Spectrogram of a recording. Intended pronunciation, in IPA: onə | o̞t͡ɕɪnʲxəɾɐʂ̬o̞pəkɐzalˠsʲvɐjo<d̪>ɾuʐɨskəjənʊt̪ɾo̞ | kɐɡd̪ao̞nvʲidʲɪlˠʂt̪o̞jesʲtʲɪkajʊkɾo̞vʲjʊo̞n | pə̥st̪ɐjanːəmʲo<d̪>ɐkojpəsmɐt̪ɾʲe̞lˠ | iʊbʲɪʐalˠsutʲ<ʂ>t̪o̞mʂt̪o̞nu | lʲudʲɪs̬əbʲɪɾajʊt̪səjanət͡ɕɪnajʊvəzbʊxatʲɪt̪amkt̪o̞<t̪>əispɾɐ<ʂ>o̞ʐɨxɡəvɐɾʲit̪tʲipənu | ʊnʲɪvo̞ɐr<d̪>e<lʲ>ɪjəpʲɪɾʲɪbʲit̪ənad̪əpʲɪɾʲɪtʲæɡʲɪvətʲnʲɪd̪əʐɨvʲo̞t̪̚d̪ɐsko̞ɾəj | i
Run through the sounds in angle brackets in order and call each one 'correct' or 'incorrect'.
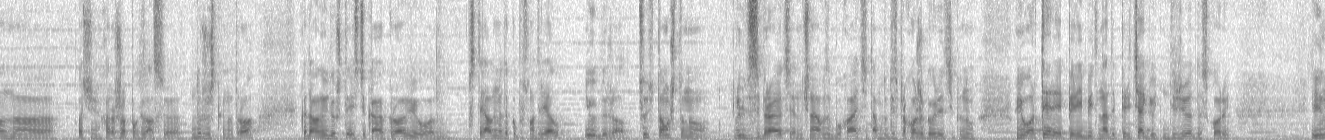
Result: correct, incorrect, incorrect, correct, incorrect, incorrect, incorrect

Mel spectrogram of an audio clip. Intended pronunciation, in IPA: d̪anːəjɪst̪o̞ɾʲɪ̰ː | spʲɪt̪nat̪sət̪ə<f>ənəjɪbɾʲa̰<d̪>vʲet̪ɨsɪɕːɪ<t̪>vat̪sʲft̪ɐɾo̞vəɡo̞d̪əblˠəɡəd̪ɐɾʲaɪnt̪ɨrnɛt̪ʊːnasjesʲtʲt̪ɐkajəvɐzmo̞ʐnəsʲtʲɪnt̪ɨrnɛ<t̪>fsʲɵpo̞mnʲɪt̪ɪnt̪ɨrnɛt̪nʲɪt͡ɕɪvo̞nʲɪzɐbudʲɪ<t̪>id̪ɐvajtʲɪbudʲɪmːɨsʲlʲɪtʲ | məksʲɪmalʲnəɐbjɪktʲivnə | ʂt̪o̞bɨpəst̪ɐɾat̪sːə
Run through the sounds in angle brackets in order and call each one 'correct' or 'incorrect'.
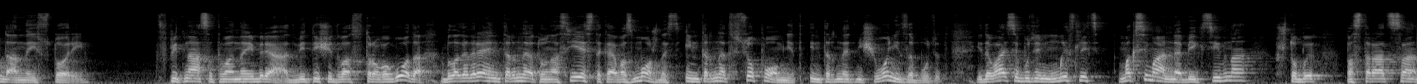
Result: incorrect, correct, incorrect, correct, correct

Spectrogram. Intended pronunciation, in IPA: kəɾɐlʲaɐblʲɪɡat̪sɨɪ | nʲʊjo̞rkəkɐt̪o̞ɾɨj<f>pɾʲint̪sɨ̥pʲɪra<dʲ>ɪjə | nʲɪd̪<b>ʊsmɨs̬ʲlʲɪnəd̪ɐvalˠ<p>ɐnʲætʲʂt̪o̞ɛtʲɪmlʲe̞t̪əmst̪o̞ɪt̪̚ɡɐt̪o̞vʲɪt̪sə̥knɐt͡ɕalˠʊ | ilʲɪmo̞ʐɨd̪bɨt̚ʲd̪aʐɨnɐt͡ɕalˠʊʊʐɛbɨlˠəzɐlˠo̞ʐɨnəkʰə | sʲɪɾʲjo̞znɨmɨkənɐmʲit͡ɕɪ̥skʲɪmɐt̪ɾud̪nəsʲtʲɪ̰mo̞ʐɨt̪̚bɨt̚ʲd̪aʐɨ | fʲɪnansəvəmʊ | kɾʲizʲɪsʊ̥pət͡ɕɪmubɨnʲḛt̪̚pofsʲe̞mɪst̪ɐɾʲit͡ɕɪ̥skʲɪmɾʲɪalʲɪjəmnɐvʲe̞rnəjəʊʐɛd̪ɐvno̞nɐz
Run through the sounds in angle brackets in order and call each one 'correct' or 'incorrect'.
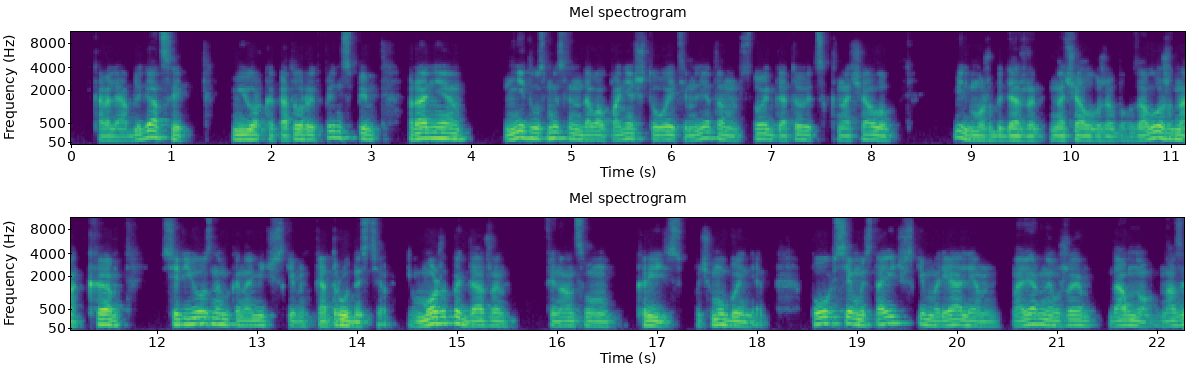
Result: correct, incorrect, incorrect, correct

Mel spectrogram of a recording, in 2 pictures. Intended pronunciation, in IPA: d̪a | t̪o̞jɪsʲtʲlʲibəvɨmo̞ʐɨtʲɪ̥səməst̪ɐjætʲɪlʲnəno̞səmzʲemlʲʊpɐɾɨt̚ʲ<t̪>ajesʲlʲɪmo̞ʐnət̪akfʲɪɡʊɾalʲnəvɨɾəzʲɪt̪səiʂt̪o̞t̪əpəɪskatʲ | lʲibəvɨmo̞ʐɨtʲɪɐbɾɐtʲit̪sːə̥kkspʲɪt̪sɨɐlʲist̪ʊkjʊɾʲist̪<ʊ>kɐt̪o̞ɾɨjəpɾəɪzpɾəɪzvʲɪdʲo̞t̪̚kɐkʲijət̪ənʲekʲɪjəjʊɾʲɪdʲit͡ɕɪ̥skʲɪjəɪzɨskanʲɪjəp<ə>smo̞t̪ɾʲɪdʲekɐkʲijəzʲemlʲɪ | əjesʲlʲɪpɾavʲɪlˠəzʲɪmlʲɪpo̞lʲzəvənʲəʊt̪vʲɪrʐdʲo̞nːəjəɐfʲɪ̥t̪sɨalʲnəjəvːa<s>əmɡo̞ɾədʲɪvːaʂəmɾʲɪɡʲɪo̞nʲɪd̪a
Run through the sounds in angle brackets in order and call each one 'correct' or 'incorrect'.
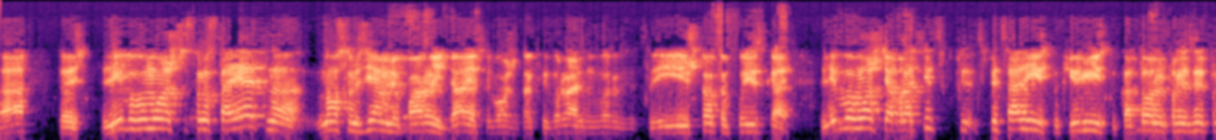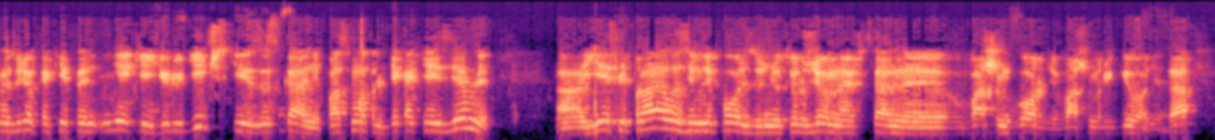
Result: incorrect, correct, incorrect, incorrect

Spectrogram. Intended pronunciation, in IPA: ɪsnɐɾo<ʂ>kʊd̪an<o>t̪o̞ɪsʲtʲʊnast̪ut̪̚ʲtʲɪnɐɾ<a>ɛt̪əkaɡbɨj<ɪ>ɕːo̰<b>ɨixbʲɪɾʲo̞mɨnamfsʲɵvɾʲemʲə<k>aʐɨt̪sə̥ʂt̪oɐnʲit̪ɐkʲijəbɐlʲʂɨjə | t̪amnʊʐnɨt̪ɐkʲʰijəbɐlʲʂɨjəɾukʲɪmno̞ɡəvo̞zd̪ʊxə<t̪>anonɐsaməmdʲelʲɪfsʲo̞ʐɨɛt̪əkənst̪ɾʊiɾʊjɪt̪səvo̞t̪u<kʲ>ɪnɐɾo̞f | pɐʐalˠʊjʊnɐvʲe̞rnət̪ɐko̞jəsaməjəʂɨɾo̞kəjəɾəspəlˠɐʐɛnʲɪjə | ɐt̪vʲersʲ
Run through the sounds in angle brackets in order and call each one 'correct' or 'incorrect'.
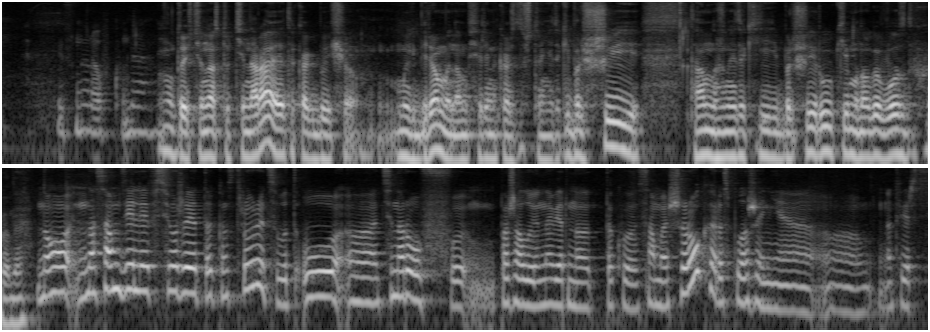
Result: incorrect, incorrect, correct, correct, incorrect, correct, incorrect, incorrect

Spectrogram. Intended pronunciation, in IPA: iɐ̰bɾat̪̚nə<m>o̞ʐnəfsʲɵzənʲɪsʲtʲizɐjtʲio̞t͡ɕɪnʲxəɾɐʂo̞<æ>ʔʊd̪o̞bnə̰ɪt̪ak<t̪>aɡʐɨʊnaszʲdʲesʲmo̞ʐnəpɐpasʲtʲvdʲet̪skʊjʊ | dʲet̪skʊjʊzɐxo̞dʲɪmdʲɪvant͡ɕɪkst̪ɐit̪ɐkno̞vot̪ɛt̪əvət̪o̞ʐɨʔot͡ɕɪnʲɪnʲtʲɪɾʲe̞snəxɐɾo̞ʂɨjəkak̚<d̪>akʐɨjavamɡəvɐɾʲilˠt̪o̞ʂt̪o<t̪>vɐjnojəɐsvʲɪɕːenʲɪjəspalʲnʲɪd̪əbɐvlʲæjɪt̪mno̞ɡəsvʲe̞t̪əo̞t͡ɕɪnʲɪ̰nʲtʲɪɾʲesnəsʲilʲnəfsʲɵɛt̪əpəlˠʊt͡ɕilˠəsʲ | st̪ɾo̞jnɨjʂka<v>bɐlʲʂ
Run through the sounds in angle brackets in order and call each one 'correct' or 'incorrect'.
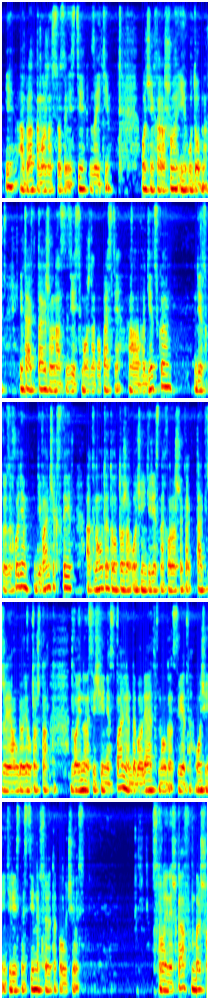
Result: correct, incorrect, correct, incorrect, incorrect, incorrect

